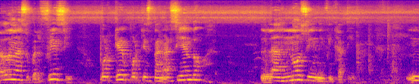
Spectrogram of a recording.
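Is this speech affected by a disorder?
Yes: cerebral palsy.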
